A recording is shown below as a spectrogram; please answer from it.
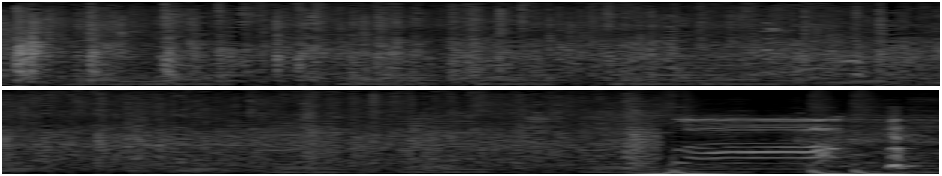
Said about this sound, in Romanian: Cred că, cred că acum folosim o aplicație nouă pentru a registra și acum, uite, hai să-ți arăt că Putem să punem aplauze.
